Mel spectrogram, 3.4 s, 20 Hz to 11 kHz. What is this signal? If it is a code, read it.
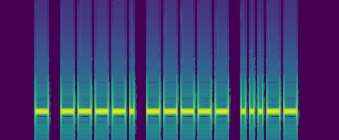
Morse code, heard as a keyed tone, about 28 wpm, 700 Hz. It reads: T903
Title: Numbers - Contest Style - 4-Digit 28wpm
